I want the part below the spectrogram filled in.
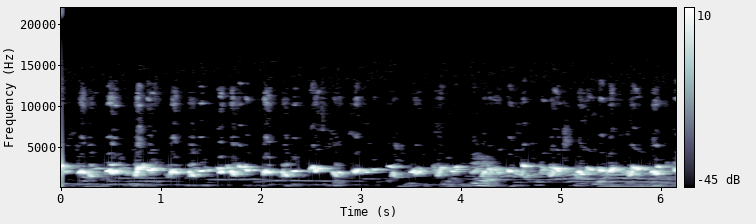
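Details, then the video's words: Sooty-headed bulbul singing nonstop in a long-running 'gacor ngedur' style, used as a training recording: bubbly, warbled phrases of quick rising and falling notes packed closely together, with low steady cooing tones underneath at times. "trucukan gacor ngedur durasi panjang"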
